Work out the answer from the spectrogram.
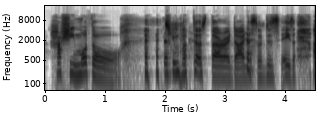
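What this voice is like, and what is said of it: Put-on Japanese accent. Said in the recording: “I just love saying that in my best Japanese accent. ... It's the perfect pronunciation. It's the best one I've heard.”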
